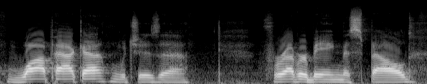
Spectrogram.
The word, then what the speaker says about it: WAAAGH! Paca: he did it and there's a tournament called W Paka which is uh forever being misspelled and mispronounced across the land but that is the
